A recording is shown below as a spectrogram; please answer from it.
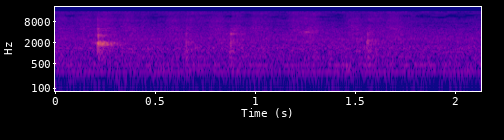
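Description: Near silence: room tone with a faint steady hum and one brief faint tick a fraction of a second in.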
